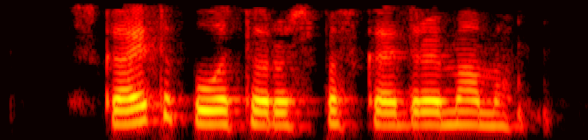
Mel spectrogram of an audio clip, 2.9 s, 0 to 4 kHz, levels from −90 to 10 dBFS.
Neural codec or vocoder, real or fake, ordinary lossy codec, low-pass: none; real; MP3, 24 kbps; 3.6 kHz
